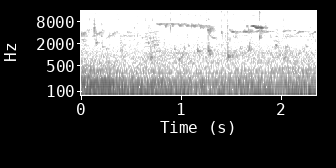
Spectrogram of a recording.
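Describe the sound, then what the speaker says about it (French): A Forbes parrot finch calls in an aviary, giving a few thin, high chirps over a steady low background hum, fairly faint and close, with one sharper peep near the end. "le petit forbe, très joli oiseau, magnifique bleu vert avec la queue en rouge"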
